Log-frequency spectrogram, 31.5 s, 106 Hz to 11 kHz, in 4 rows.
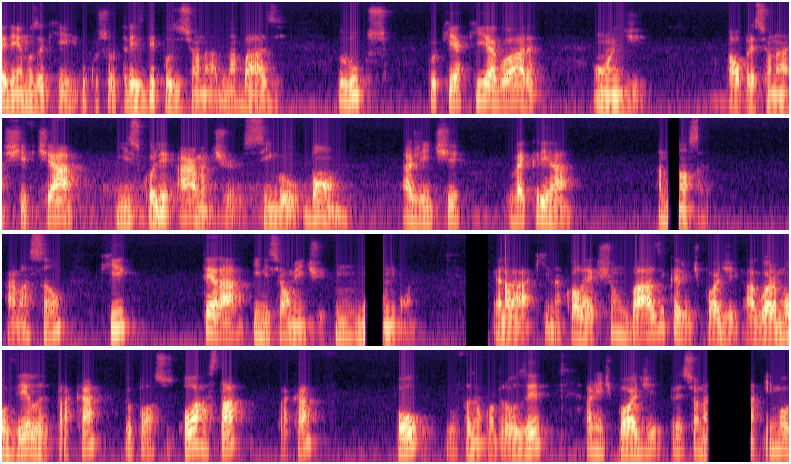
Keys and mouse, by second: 0.6 middle click, 4.0 click, 4.9 ctrl+middle click, 5.0 ctrl+middle click, 6.1 shift+middle click, 6.3 shift+middle click, 7.5 shift+a, 12.6 ctrl+middle click, 13.4 middle click, 18.8 ctrl+middle click, 19.6 shift+middle click, 21.7 click, 25.1 click, 28.6 ctrl+z, 30.9 m.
